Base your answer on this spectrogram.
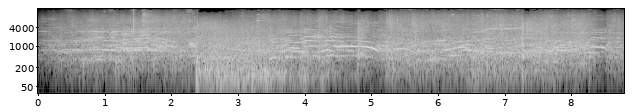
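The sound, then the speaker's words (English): Protesters in Colombia run from police during anti-government demonstrations. Many shouting and crying voices stay loud throughout, over a dense, scuffling rush. A rougher burst of noise sets in partway through and carries on to the end. “This is the sound of protesters in Colombia running away from police as demonstrations continue against the government.”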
